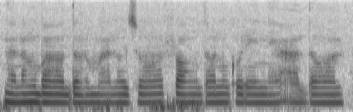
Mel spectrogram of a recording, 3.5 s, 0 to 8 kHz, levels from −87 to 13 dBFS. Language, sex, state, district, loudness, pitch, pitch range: Chakma, female, Tripura, Dhalai, -19 LUFS, 175 Hz, 175-180 Hz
